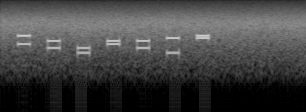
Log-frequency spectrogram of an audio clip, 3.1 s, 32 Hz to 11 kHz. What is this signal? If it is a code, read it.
Multi-frequency trunk signalling (R1, as on North American trunks), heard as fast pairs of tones, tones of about 120 ms, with phone line noise. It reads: KP 51657 ST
